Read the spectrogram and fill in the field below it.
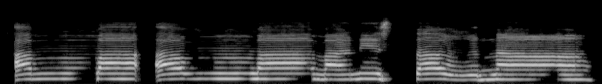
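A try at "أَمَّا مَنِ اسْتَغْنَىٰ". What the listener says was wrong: Pada manis, di situ rohowahnya kurang ditahan. Amma manis tau. Manis tau. Pokoknya tebalkan lagi. Pada posisi ta, ketika ta, ini mulut kan dibuka. Nah, ini si pangkal lidah langsung naik, tapi ini jangan digerakkan rahangnya, tetap pada posisi ta. Tao, tao.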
